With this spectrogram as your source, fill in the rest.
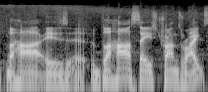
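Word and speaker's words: Blåhaj: Blah. Blah. The shark. Okay. The J is silent.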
